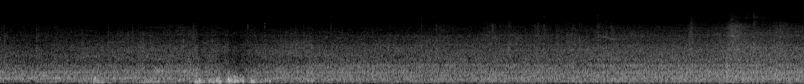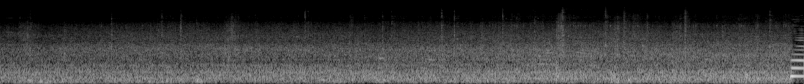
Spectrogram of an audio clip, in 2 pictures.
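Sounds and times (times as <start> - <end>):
train rolling rumble: 0.0 - 16.0
train wheel clicks: 0.0 - 16.0.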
